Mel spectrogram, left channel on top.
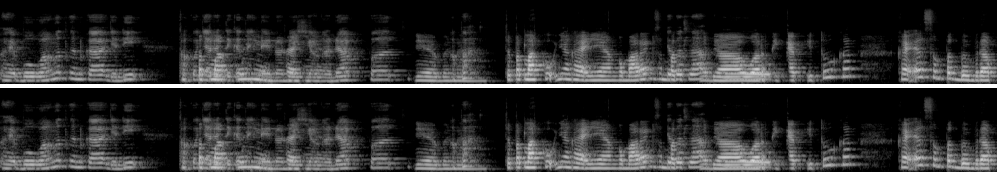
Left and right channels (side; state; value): both; identical; correlation 1.00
